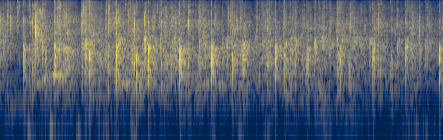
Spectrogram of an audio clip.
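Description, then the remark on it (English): A crowd applauds the speaker's wife steadily, many hands clapping in a dense, even patter that holds at a moderate level throughout without letting up. No one speaks over it. “I'm sorry I wouldn't clap for everybody, but I'm a bit biased, So please forgive me.”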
